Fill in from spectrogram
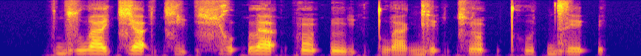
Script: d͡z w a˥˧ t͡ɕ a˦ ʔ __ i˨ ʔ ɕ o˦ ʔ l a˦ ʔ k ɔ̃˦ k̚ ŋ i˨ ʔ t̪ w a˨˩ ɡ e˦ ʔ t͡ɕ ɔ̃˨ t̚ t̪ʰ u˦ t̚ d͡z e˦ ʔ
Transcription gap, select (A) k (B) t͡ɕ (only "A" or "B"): B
